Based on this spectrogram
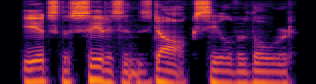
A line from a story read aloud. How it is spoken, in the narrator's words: he said gruffly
